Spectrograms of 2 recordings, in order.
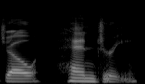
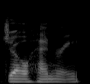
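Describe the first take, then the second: First: The surname is said with a d sound. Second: The surname is said without a d sound. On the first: The speaker calls it right. "There's a D in there" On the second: The speaker calls it wrong. "it's not Joe Henry"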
